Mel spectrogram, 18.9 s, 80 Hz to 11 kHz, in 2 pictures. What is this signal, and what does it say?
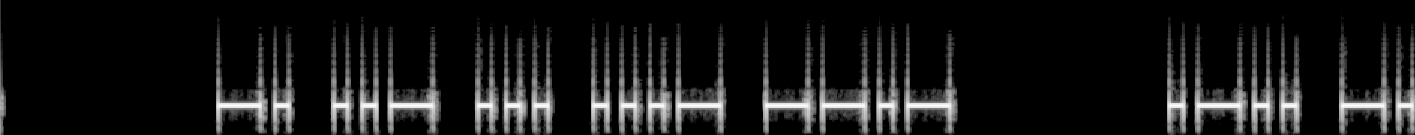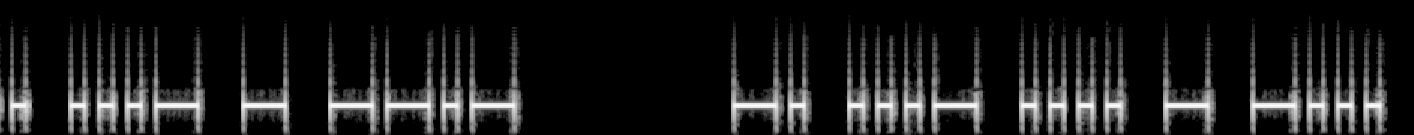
Morse code, heard as a keyed tone, about 13 wpm, 800 Hz. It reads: NUSVQ LDVTQ NVHTB
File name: LEZIONI / 5 LBVC / 5 LBV 12wpm 1855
